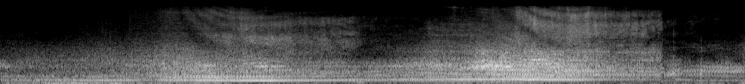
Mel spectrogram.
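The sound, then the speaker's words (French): Race car tyres squealing through a long left-hand curve, blended with a droning engine. The steady tonal whine swells louder twice and fades between the swells, running alone with no voices. “Stridence des pneus au passage d'une grande courbe à gauche.”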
